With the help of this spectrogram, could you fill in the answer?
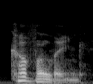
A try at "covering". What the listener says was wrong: Okay, give me a good R. Push your tongue down instead of covering. It's covering.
